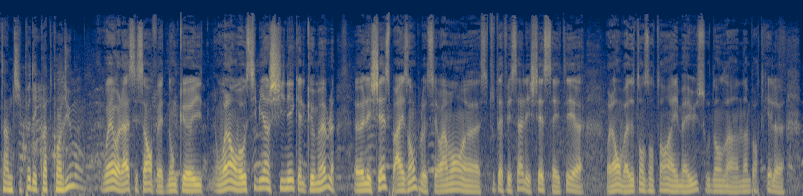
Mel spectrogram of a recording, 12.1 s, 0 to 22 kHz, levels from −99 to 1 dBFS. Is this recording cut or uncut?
uncut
